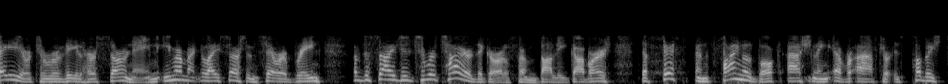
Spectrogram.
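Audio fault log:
Throughout: GSM full-rate codec. The speech has been squeezed through an early mobile-phone coder that models the vocal tract as a filter and drives it with a coarse, regularly spaced pulse train, keeping only a thinned-out version of the excitation. The result is a plainly audible buzzy, gravelly roughness over every voiced stretch, with nothing above 4 kHz, which fits a rate of around 13 kbps.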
